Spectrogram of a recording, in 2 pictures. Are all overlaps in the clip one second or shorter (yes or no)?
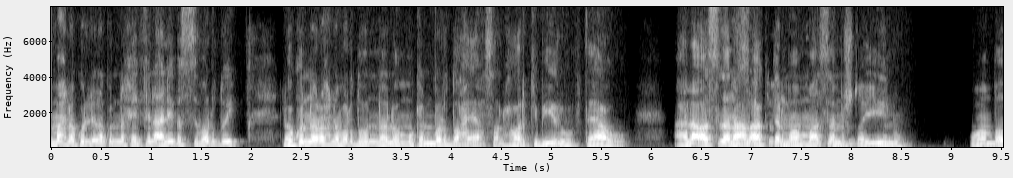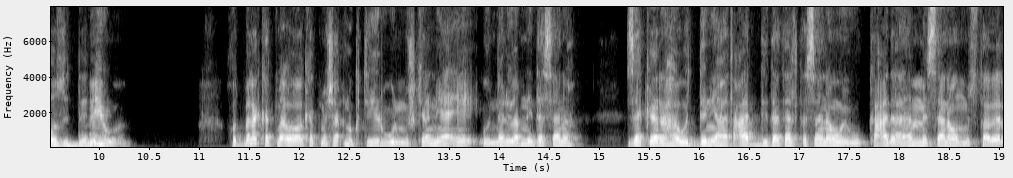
no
